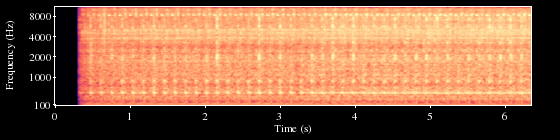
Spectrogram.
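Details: Tata Safari DICOR diesel idling: a steady metallic rattle of about three or four knocks a second on the engine beat, plus clutch release bearing noise; knock suspected to be mostly from a glow plug, not confirmed.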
